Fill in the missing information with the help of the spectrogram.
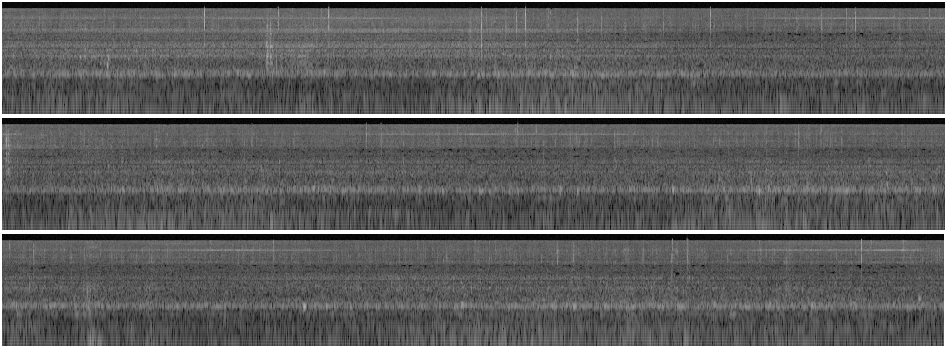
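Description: Underwater ambience picked up by a submerged camera: a steady hum over a constant wash of water noise, with a few faint scattered clicks.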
